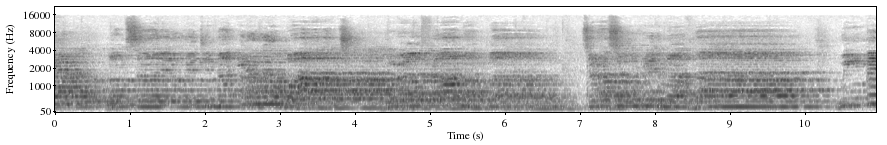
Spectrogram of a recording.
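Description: Mixed-voice high school chorus singing a cappella in close harmony, with a brief break between phrases about seven seconds in.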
